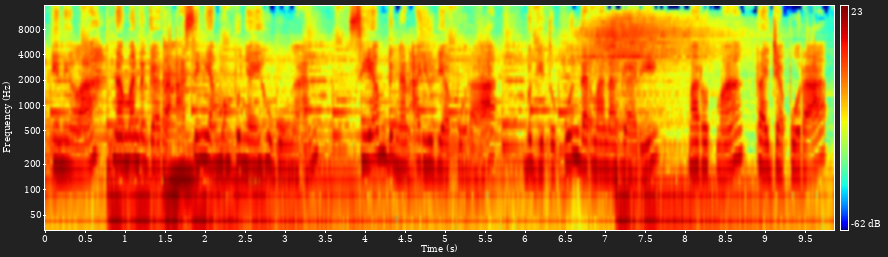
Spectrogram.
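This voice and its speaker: A woman reads a scripted educational narration in a formal, deliberate manner, enunciating each word carefully. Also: fairly low pitch. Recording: prominent background music. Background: music.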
